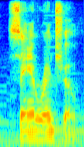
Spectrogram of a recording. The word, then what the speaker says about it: 3Rensho: read three rancho but the number three is pronounced san in japanese so the brand name is usually pronounced san rancho by 1973 mr kono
